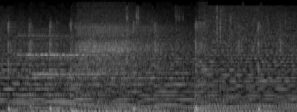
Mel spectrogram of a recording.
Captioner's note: distant roar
